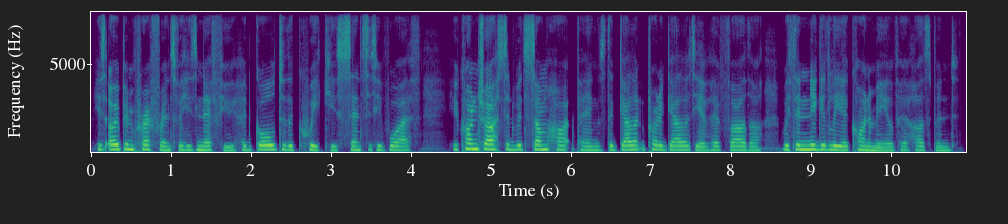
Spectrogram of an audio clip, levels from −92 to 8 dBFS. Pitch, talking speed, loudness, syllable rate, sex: 210 Hz, 180 wpm, -20 LUFS, 5.6 syllables/s, female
